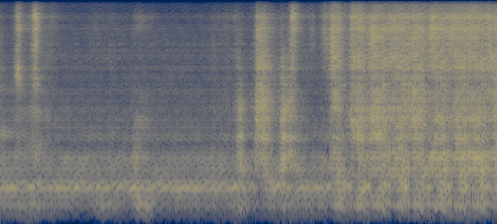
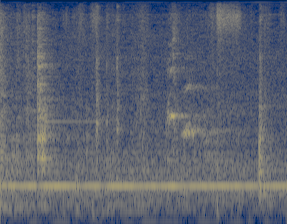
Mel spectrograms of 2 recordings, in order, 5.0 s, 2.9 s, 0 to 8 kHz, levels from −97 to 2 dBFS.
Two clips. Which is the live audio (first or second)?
second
